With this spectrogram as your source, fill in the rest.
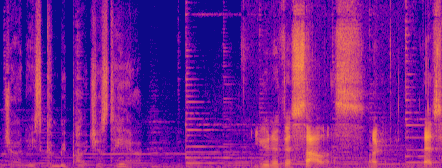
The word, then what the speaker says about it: Universalis: Universalis. Okay, that's how you pronounce that.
